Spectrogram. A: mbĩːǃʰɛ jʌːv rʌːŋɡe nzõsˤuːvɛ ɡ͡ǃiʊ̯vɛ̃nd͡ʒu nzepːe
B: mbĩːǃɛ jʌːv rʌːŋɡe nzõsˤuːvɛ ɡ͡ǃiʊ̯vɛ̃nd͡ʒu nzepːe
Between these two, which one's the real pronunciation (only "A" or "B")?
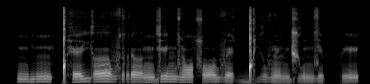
A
